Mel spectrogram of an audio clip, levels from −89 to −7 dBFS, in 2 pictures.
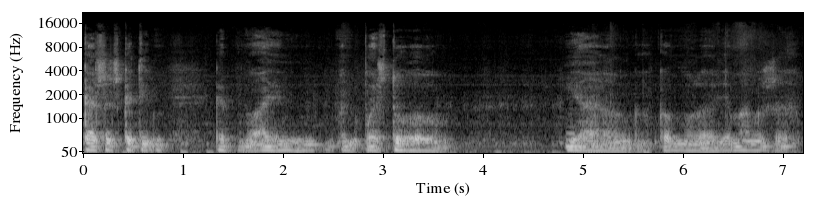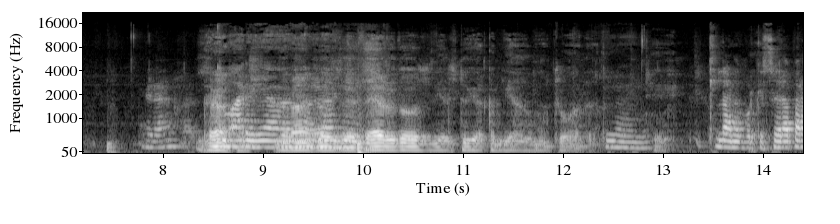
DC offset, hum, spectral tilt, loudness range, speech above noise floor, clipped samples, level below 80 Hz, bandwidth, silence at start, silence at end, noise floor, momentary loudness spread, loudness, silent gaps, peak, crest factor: under 0.1%; none; -6.5 dB/octave; 15 LU; 28 dB; under 0.1%; -46 dBFS; 16.5 kHz; 0 s; 0 s; -53 dBFS; 21 LU; -25 LUFS; none; -6 dBFS; 20 dB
